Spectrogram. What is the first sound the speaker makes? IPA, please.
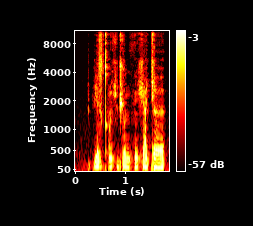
pʲ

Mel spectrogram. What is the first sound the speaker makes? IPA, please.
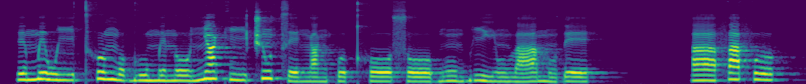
ɪ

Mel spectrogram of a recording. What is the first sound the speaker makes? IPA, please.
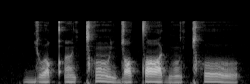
ɟ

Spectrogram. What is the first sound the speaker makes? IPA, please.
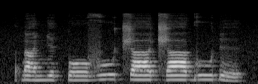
ɗ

